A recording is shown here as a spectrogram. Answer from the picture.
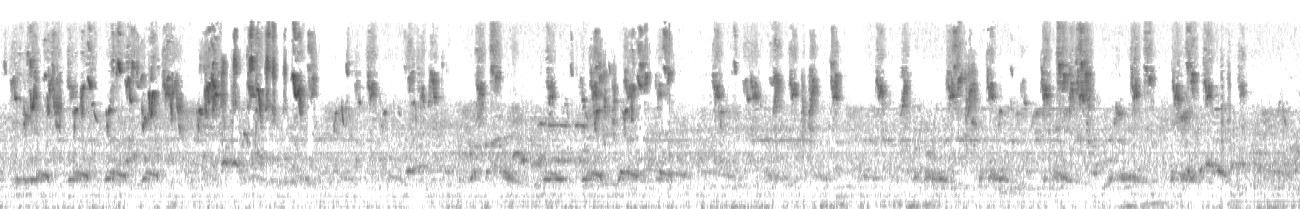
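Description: Several small birds chirping and twittering in quick, overlapping high calls, with lower repeated call notes running beneath them.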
